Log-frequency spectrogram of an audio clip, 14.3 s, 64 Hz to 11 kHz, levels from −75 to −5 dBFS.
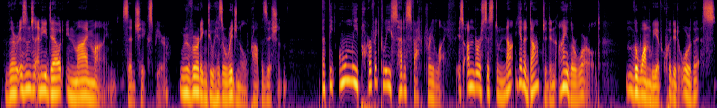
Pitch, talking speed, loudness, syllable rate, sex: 130 Hz, 150 wpm, -20 LUFS, 5.1 syllables/s, male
